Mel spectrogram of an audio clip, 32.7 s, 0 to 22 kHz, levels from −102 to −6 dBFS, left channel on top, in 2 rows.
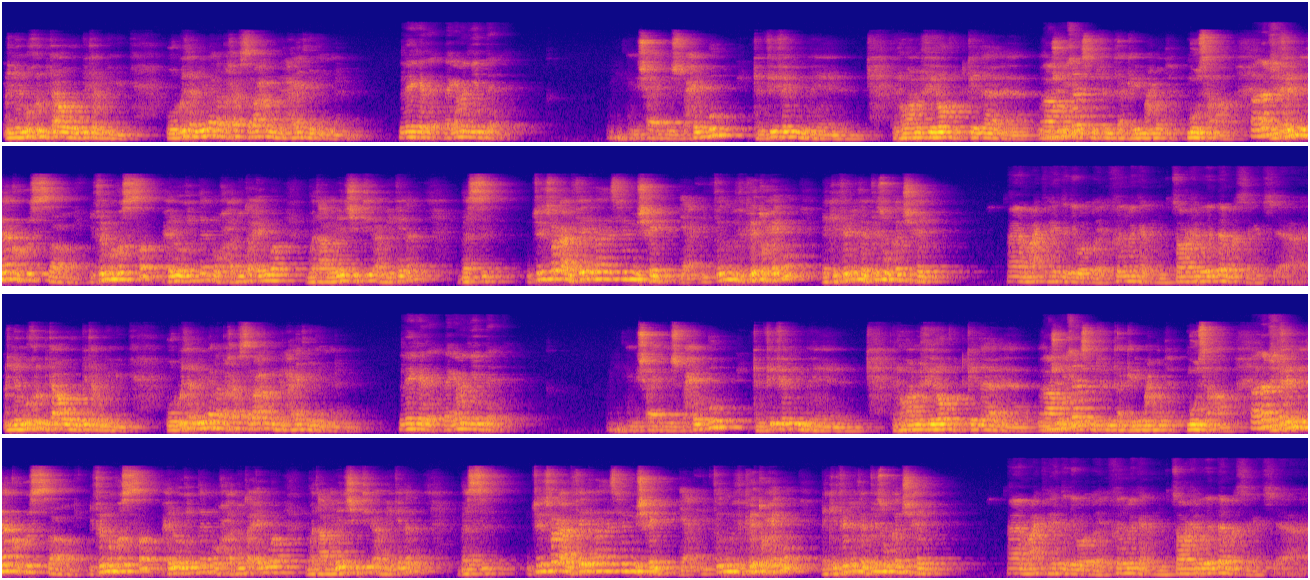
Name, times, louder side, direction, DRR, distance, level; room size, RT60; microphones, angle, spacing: voice 1, 0.0-4.2 7.6-9.0 9.4-19.8 20.1-22.5 22.9-26.2 26.6-27.9, left 1 dB, 50° right, -5 dB, 0.9 m, -22 dB
voice 2, 5.0-6.2 13.0-13.5 15.6-16.1 28.9-32.6, right 1 dB, 5° right, -7 dB, 0.4 m, -25 dB
3.4 x 2.5 x 2.8 m, 1.1 s
head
